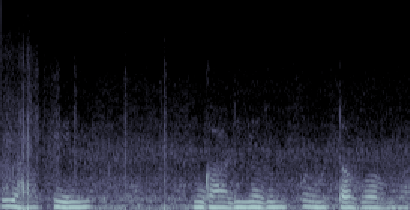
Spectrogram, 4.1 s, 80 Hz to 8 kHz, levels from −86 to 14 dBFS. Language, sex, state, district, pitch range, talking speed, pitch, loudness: Hindi, female, Bihar, Araria, 200-215 Hz, 115 wpm, 210 Hz, -20 LUFS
